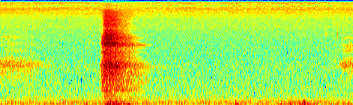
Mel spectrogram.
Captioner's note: sighs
